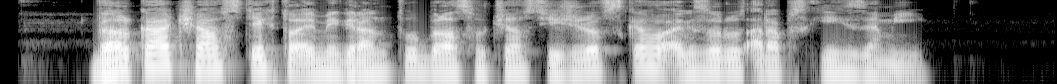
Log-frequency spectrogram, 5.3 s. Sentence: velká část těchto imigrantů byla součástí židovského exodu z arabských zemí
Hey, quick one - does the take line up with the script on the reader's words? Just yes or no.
no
